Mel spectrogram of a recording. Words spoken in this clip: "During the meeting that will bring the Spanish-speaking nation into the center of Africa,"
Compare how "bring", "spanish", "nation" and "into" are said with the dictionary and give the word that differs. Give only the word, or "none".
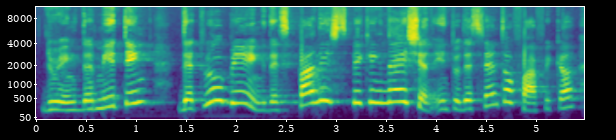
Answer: bring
